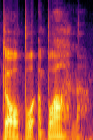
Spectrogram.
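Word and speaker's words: Dol Blathanna: Remember I was saying before Dolblathana? That's how they say it. It's spelled the same way, and that's how it's said here, like where I am.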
